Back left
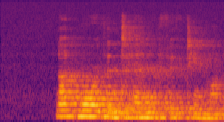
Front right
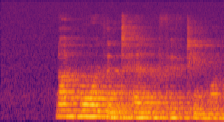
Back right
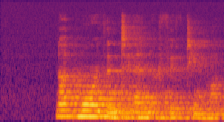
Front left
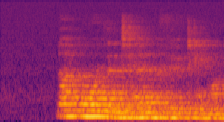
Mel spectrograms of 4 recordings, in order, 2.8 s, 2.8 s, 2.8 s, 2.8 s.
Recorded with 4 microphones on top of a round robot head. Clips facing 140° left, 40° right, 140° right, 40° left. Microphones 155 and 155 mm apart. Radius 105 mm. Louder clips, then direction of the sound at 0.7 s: Back left 1 dB, back right 4 dB; 125° right.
